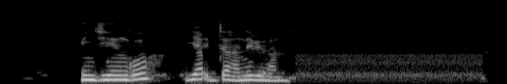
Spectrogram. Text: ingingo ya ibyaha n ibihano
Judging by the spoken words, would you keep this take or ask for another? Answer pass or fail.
pass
